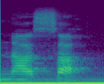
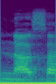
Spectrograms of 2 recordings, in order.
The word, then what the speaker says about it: NASA: मसलन जिस तरह से एक लफ्ज़ है जी नासा, अब मैं इसे NASA नहीं कहता, मैं इसे क्या कहूँगा, मैं इसे नासा कह देता हूँ, NASA नहीं कहता।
